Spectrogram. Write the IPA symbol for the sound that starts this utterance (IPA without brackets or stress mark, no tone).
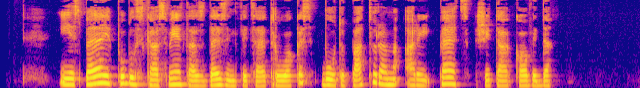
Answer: i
